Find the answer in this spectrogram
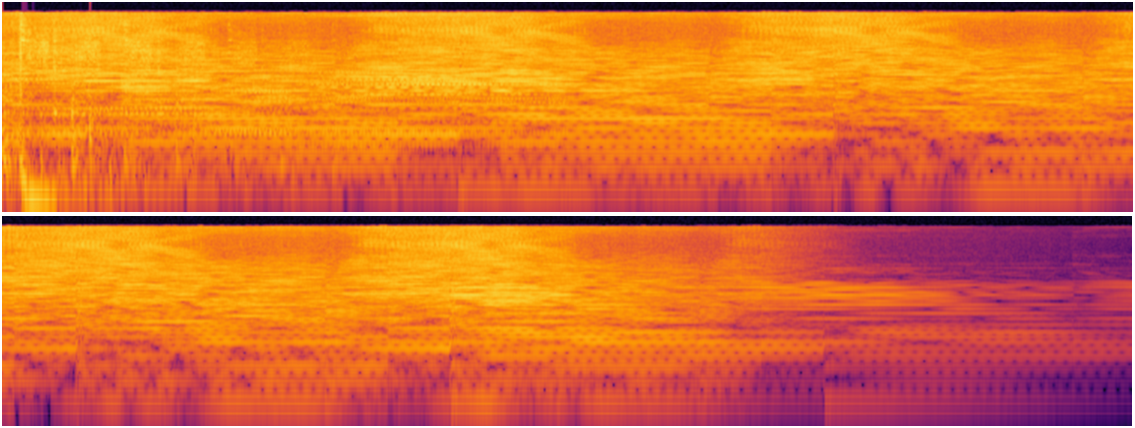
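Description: Remixed electronic music winding down: a heavy pulsing beat stops within the first second, leaving a sustained droning chord that slowly fades out near the end.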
